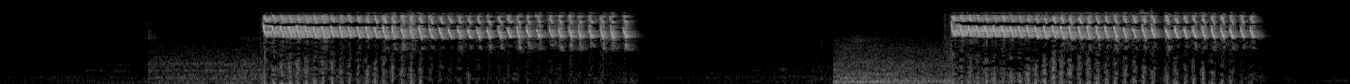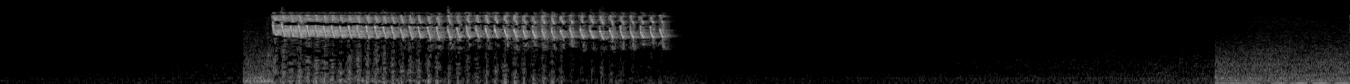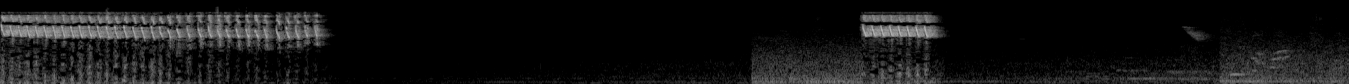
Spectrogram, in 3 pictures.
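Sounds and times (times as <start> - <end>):
White-rumped shama rattling trill: 2.5 - 6.5, 9.4 - 12.7, 16.1 - 20.3, 27.0 - 30.3, 35.6 - 36.6.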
